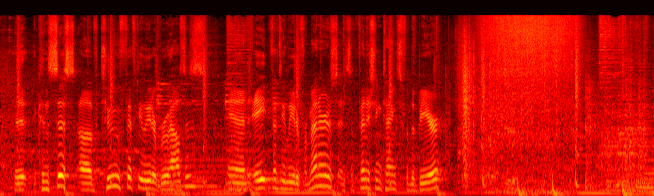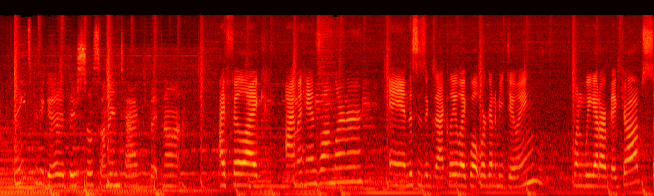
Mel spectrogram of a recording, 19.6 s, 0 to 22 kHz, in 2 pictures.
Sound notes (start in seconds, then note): 6.6 paper rustling; 6.9 upbeat music; 8.9 machine whirring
